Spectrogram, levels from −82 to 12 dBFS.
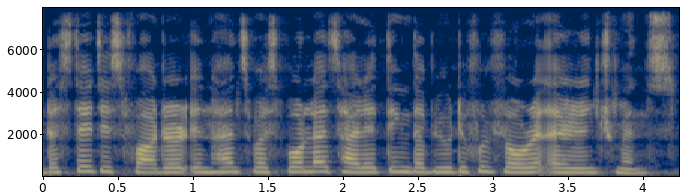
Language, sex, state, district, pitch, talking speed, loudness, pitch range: English, female, Arunachal Pradesh, Longding, 215 Hz, 170 wpm, -17 LUFS, 210-225 Hz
